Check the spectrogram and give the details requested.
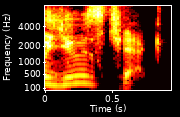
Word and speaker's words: Juszczyk: It's Kyle Juszczyk. And I'm pronouncing his name correctly.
